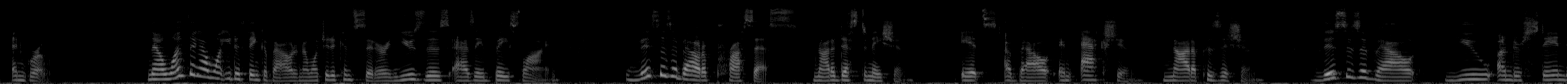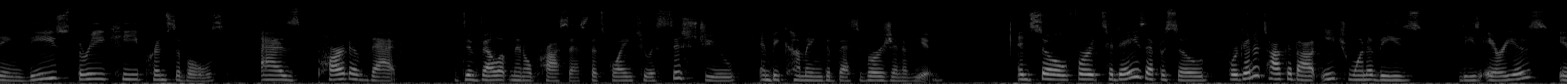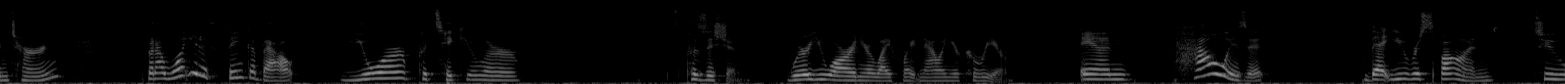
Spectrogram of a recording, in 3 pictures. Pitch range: 175-235 Hz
